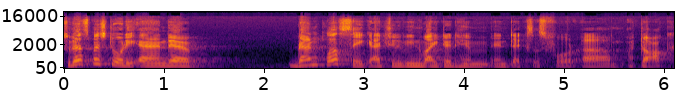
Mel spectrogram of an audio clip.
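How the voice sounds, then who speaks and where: A man with an Indian accent, high-pitched, at a moderate pace and with lively intonation. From India, New Delhi. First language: not English. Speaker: plant scientist. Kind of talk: interview. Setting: live stream studio. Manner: halting, many fillers.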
